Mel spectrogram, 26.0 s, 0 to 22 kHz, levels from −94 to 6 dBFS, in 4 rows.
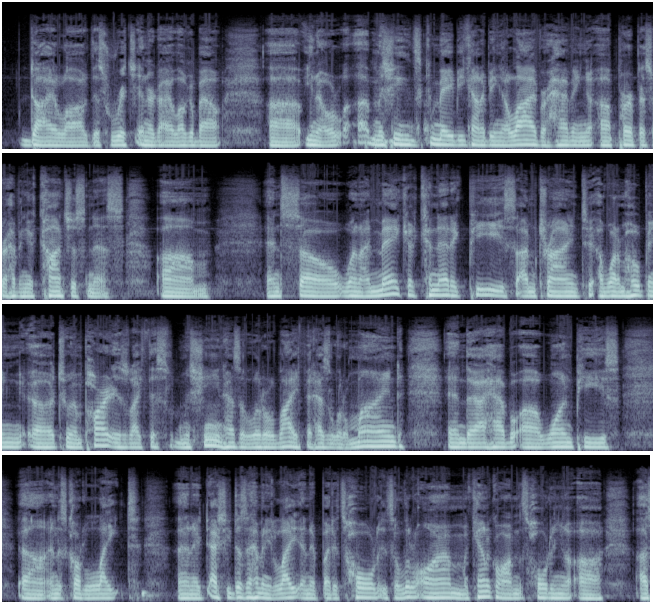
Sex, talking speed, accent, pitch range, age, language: male, 200 wpm, American, 110-125 Hz, 60-79, English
